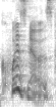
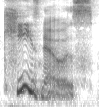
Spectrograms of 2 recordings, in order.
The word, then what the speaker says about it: Quiznos: Up her own, and you can correct her and she will ignore you and continue to pronounce it her own way, like she does with the word Quiznos, which she pronounces Keysnos.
